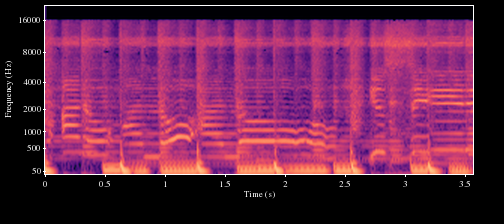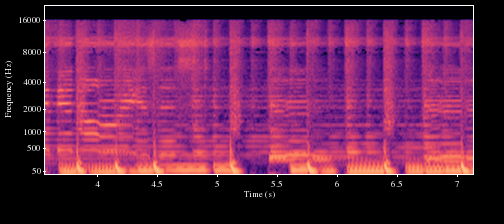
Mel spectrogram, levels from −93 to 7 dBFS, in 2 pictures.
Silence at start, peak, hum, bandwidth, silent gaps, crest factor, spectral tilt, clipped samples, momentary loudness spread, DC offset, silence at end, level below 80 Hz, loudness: 0 s; -4 dBFS; none; 16.5 kHz; none; 12 dB; -3.5 dB/octave; under 0.1%; 4 LU; 0.1%; 0 s; -20 dBFS; -17 LUFS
